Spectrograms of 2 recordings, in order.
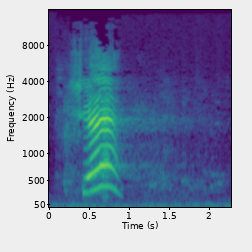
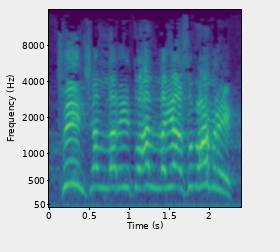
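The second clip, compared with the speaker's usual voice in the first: shouted curse, higher and louder; exasperated mom scolding; 9 semitones higher, 5 dB louder than usual. Acted. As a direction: yell the curse down the phone.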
